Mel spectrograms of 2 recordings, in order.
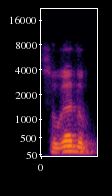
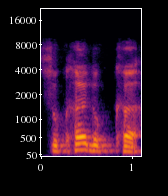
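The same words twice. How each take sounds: First: The consonants are voiced, like soft g sounds. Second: The consonants are unvoiced, like hard k sounds. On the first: The speaker calls it wrong. "இல்ல" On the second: The speaker calls it right. "ரெண்டும் க க வரணும்"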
